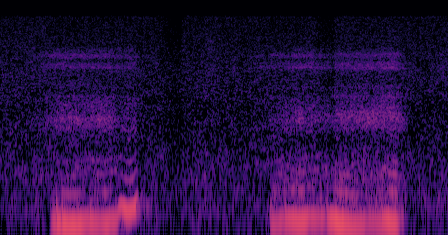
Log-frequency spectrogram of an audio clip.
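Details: Australian Kelpie dog after a long day: two long, low, humming snores about two seconds apart in a quiet room; ordinary snoring.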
